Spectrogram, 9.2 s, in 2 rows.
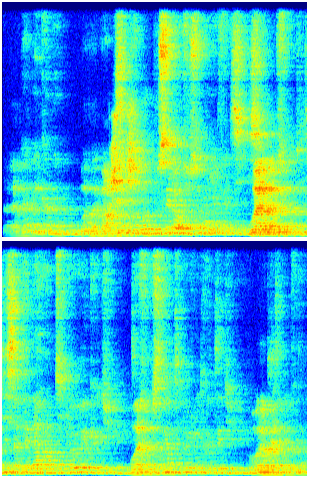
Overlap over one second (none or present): none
